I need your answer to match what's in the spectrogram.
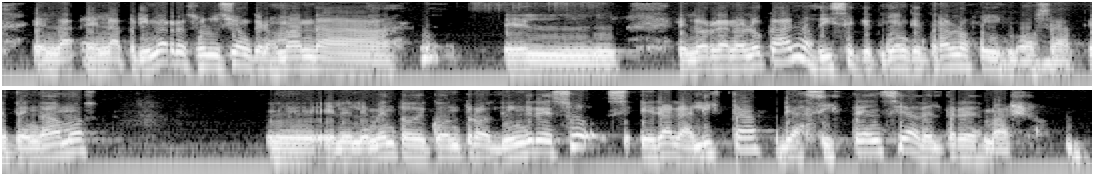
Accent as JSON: {"language": "Spanish", "region": "Santa Fe", "country": "Argentina", "tie": "born or raised there", "moved": "yes", "lives_now": "Merlo, Argentina", "said": "Yo vengo desde Santa Fe, hace 13 años que estoy en Merlo. En Santa Fe fue la cuna del cooperativismo. Me crié y me eduqué dentro de lo que es la acción cooperativa."}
